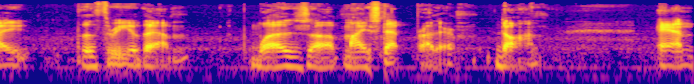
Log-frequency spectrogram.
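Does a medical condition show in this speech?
Yes: cerebral palsy.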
